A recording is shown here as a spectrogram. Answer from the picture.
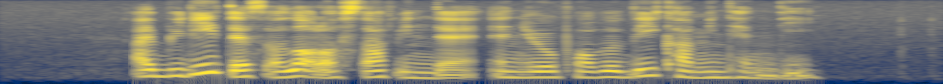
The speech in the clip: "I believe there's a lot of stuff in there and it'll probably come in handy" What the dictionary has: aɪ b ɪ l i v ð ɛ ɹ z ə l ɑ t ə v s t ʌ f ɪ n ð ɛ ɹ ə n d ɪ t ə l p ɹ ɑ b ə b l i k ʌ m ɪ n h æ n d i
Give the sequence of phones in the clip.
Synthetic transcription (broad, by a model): aɪ b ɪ l i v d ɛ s ə l ɑ t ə f s t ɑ f ɪ n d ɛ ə n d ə w p ɹ ɑ b ə b l i k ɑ m ɪ n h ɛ n d i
